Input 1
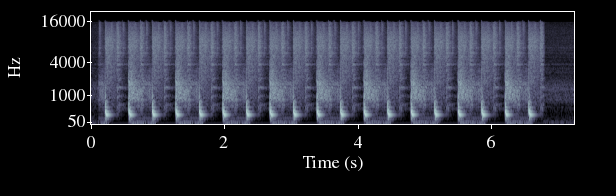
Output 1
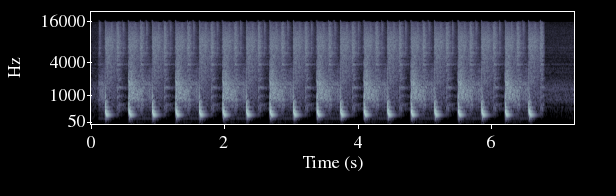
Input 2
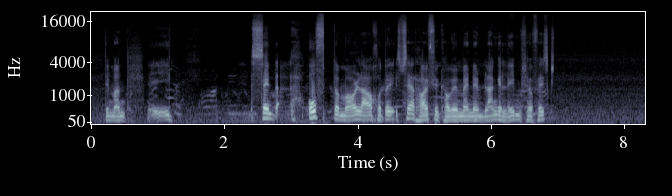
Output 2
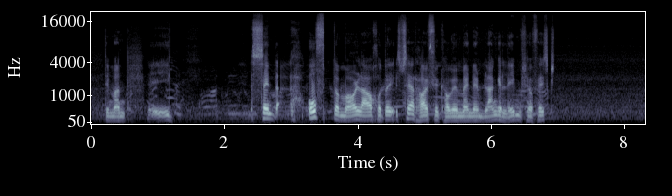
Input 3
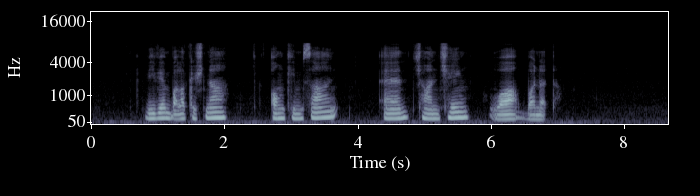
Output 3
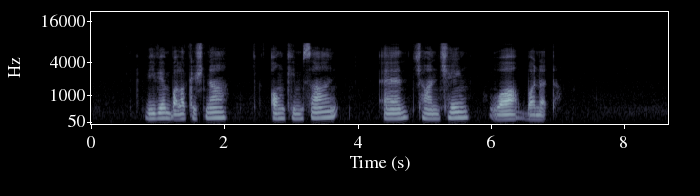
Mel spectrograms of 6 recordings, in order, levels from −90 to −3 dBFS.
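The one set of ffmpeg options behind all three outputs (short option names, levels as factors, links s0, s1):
-af "highpass=270"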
